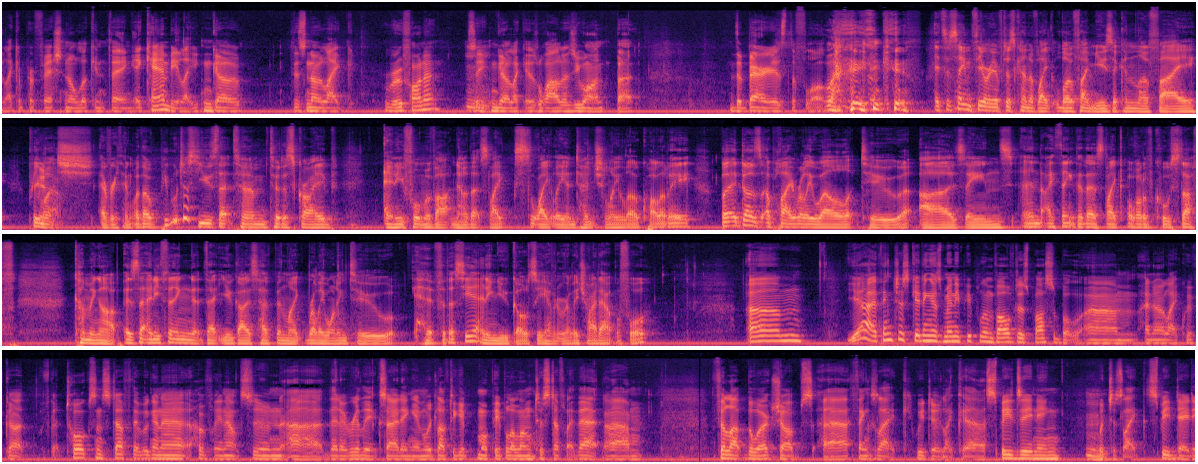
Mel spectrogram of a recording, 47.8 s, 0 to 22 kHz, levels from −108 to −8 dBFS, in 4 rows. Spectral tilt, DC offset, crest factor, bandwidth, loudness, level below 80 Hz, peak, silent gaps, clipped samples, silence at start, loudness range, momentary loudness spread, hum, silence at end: -5 dB/octave; under 0.1%; 22 dB; 17 kHz; -31 LUFS; -54 dBFS; -8 dBFS; none; under 0.1%; 0 s; 4 LU; 9 LU; none; 0 s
